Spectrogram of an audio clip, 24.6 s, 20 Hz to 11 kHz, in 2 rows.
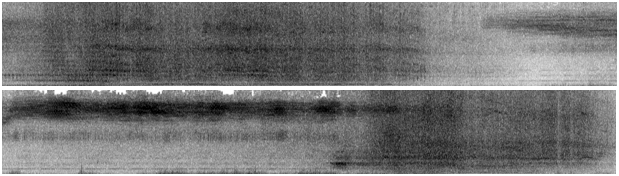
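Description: E657-series electric limited express passing at speed: a loud rush of wheels on rail with a few steady tones for about eight seconds, then dying away. A second loud rush of passing-train noise swells up and fades near the end.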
